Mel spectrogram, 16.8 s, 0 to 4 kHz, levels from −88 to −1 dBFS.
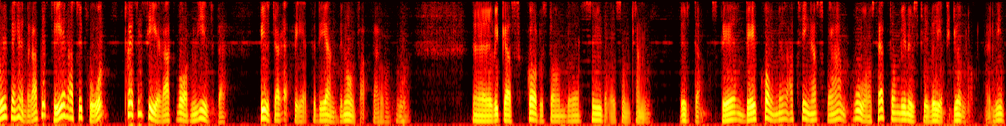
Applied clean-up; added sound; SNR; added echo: neural separator model SepFormer WHAMR!.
